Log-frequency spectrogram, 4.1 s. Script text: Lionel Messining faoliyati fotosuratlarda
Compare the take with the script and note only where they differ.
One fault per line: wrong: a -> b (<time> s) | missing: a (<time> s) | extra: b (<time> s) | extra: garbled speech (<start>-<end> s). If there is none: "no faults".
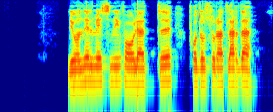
no faults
